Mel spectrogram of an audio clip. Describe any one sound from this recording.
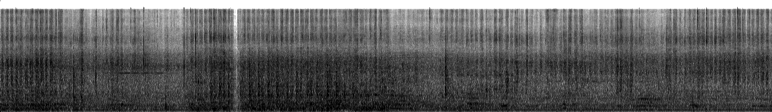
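A scrubbing pad rubs briskly against a bone.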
